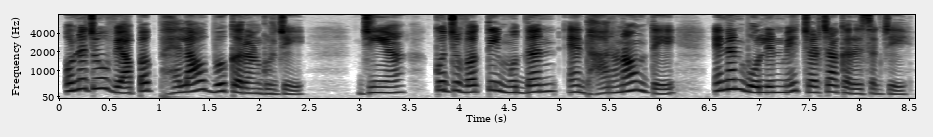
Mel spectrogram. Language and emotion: Sindhi, neutral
